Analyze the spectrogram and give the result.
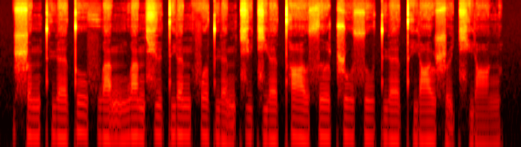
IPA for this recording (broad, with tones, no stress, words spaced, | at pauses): ʂə˨˦nt̪ʰɥɛ˨˦t̪u˥˨ fwa̰˨˩nn̪wa˥˨n ɕy˥˨t̪jɛ˦nfɤ˦ t̪ɥɛ̰˨˩nt͡ɕi˦t͡ɕjɛ˥˨ t̪ʰɑ˥˨ʊ̯sɹ̩˦ʈ͡ʂu˥˨ su˦t̪ɥɛ˥˨t̪ʰjɑ˦ʊ̯ ʂɻ̩˨˩t͡ɕʰjɑ˨˦ŋ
